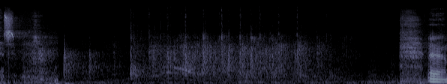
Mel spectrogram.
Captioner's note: applause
